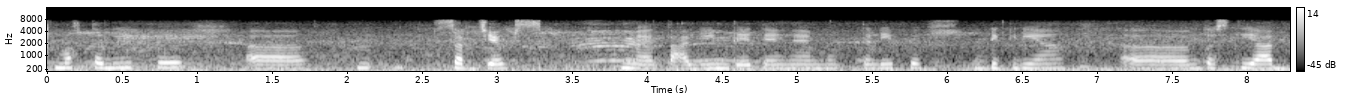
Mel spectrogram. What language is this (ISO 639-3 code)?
urd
